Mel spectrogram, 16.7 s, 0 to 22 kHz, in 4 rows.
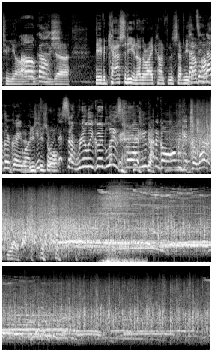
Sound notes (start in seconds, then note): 7.5 cheering and clapping; 8.3 bells chiming; 12.8 audience cheering and clapping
